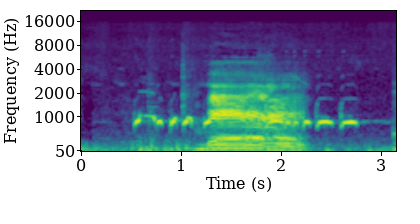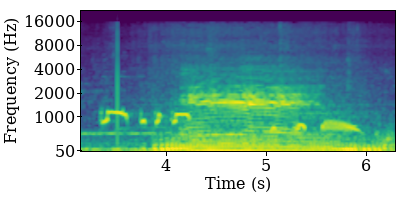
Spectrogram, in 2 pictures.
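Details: Cows on a traditional village farm running in fear into the forest, giving two deep, drawn-out harmonic moos, the second longer, with brief repeated bird chirps between and over them.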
